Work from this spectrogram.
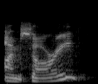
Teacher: there was a rising intonation when he said, I'm sorry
